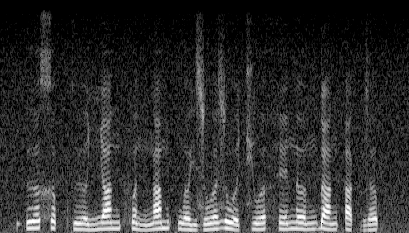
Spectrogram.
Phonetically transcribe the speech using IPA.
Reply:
ʔ ɨ˨˦ ə̯ x ə˨˩ p̚ k ɨ˨˩ ə̯ ɲ a˧ n f ə˧˩ n ŋ a˧ m k w ə˨˩ j z u˨˦ ə̯ z u˧˩ ə̯ t͡ɕ u˨˦ ə̯ h e˨˦ n əː˨˦ ŋ ɗ a˨˦ ŋ ʔ a˨˩ k̚ z ə˦˥ p̚

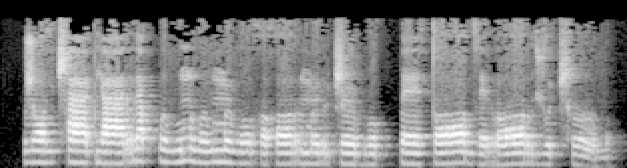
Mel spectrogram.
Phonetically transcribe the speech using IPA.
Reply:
ʐ ɔː z ʈ͡ʂʰ aː t j aː r a pː ɤ v u m ə v ɤ v m ə˞ v o x ɔ x ɔː r m ə˞ r ʈ͡ʂ ə˞ b o pː ɛː z t ɔː d͡z ɛ r ɔː r ʑ u ʈ͡ʂʰ ɤ v

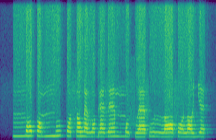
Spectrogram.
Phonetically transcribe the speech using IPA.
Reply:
mː ɔ p ɒ mː u p ɔ s ɒ w æ v ɒ ɡ æ z ɛ mː ɔ sʷ æ f u lː ɒ f ɔ l ɒ ʎ ɛ

